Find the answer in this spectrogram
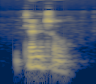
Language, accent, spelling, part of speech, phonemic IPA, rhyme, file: English, Southern England, dental, adjective / noun, /ˈdɛn.təl/, -ɛntəl, LL-Q1860 (eng)-dental.wav
- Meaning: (adjective) 1. Of or concerning the teeth 2. Of or concerning dentistry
